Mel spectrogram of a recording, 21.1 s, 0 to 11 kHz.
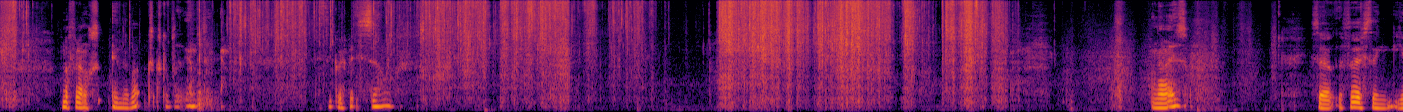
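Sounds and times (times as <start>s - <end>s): plastic bag crinkling: 0.0s - 0.6s, 1.8s - 15.4s.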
